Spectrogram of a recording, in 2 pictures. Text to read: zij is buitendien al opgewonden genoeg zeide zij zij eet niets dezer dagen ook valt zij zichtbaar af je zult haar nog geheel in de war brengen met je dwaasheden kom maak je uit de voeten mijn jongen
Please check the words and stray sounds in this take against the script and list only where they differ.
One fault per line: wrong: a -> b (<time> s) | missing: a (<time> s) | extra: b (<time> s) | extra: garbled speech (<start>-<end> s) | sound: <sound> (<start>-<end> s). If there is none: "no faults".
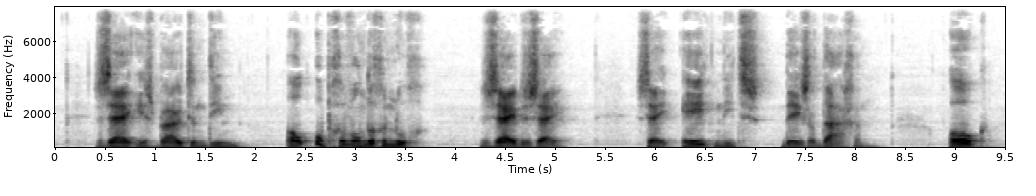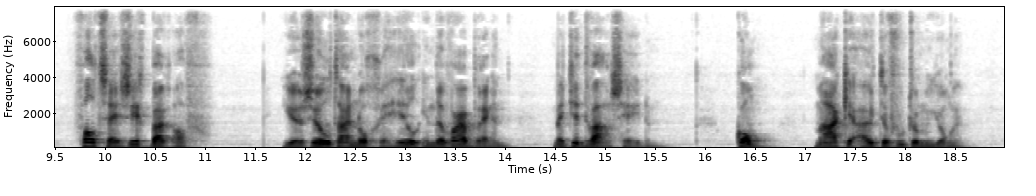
no faults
